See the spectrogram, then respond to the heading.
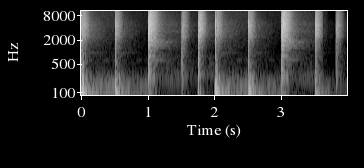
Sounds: Musical instrument, Drum, Drum kit, Music, Percussion

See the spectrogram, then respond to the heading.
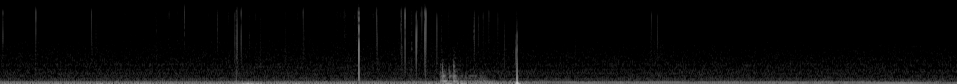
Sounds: Crackle

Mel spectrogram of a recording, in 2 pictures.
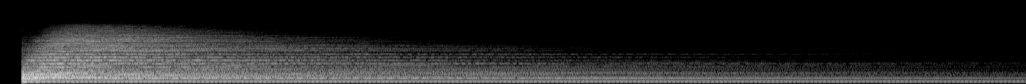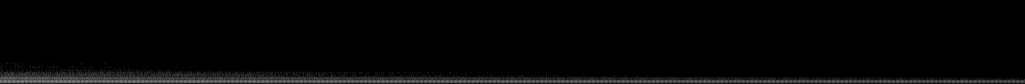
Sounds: Gong, Musical instrument, Music, Percussion

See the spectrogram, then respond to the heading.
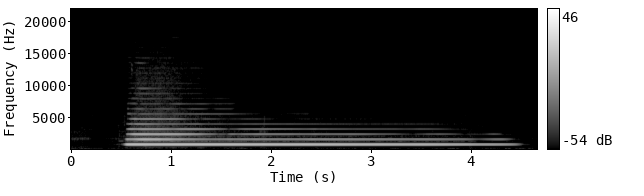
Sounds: Musical instrument, Music, woodwind instrument

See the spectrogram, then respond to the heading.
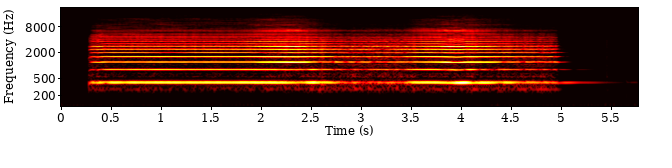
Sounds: Bowed string instrument, Music, Musical instrument

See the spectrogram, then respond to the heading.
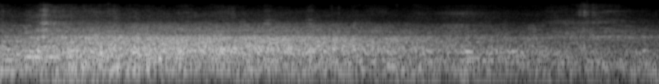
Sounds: Human group actions, Crowd

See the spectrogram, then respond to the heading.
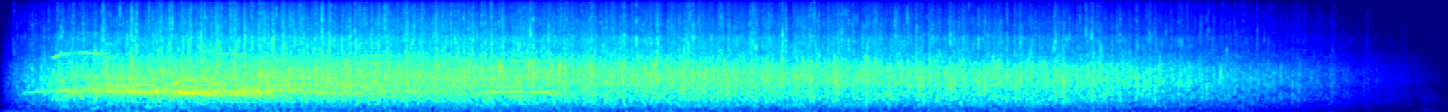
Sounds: Applause, Human group actions

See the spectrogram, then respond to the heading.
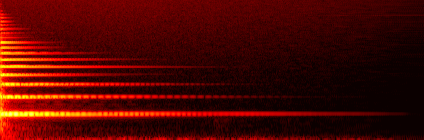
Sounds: Music, Keyboard (musical), Piano, Musical instrument

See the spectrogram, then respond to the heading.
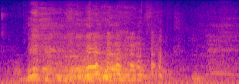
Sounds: Human voice, Laughter

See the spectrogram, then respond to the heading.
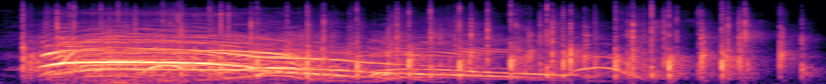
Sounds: Crowd, Cheering, Applause, Human group actions

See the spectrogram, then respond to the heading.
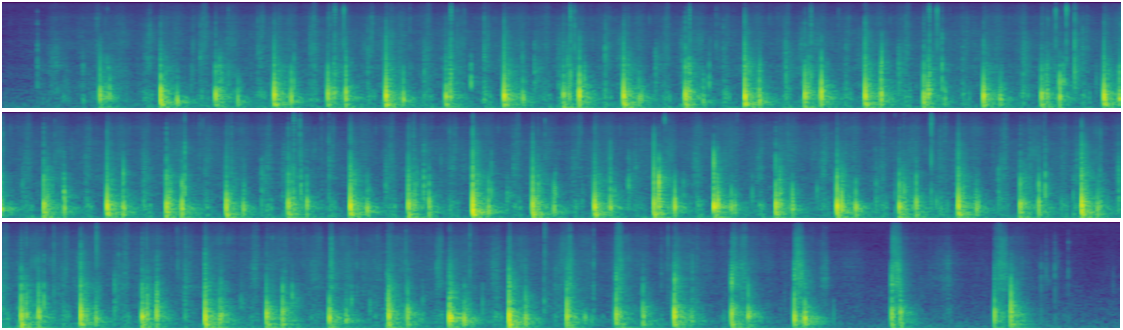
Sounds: Run

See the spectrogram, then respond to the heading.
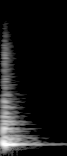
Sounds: Drum, Snare drum, Musical instrument, Music, Percussion

